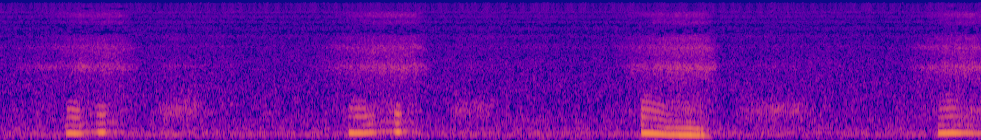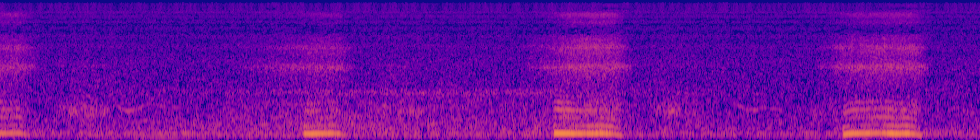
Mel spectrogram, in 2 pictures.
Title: Speedy Snoring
